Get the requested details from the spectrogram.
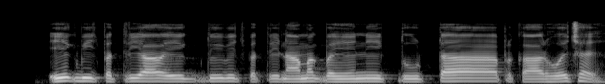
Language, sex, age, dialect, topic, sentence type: Maithili, male, 18-24, Eastern / Thethi, agriculture, statement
